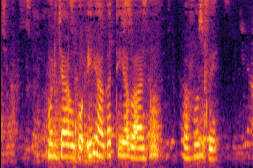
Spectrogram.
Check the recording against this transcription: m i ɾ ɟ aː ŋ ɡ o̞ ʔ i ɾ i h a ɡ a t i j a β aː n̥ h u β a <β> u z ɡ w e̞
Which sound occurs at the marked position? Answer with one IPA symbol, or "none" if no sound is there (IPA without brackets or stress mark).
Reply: v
